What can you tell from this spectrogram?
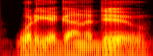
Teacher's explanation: The stress still falls on what and do or perhaps on going to. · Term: stress pattern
